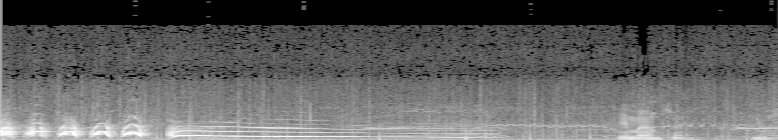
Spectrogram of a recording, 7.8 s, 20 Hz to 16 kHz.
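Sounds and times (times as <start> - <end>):
person imitating coyote call as a signal near a gang's camp: 0.6 - 5.1.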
